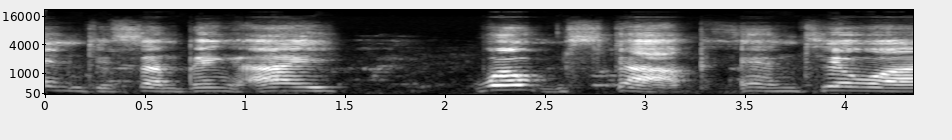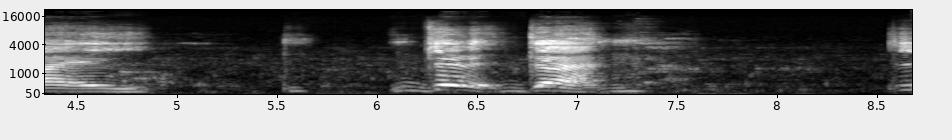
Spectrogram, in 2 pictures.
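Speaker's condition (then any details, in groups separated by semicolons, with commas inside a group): Cerebral palsy; legs affected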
